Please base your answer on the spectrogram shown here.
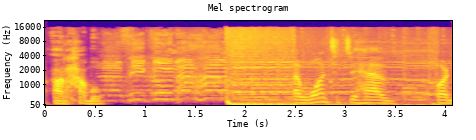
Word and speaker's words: ارحبو: Ils n'arrivent pas à prononcer, ils disent arbo, arbo. Arbo parce que c'est difficile pour un Français de dire arhabo.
